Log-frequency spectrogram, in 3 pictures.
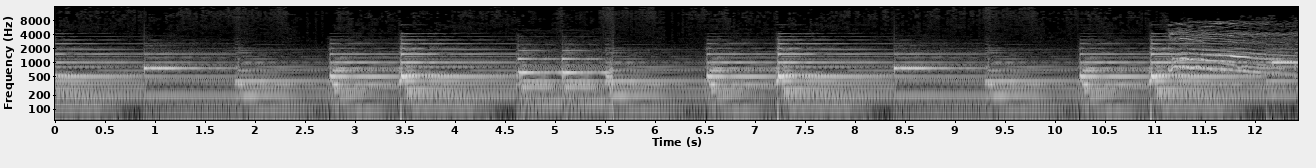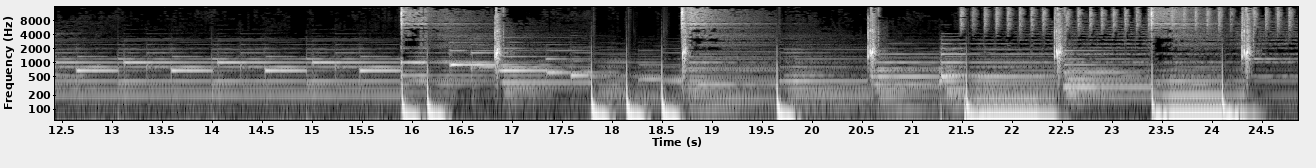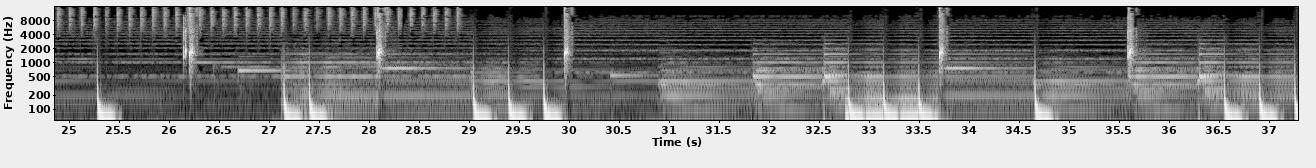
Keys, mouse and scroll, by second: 3.3 middle click, 4.6-5.1 scroll down 2, 7.7-8.9 scroll up 2, 9.3 scroll up 1, 9.5 click, 13.0 scroll down 1, 14.2 middle click, 14.9-15.9 scroll up 1, 19.3 click, 20.4 scroll down 2, 22.1 ctrl+BackSpace, 22.1 ctrl+click, 22.6 middle click, 23.3 middle click, 23.9-24.5 scroll up 1, 24.5 middle click, 26.8 alt+c, 29.7 click, 33.3 middle click, 34.2 middle click, 34.9 middle click, 35.2-36.1 scroll up 1.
